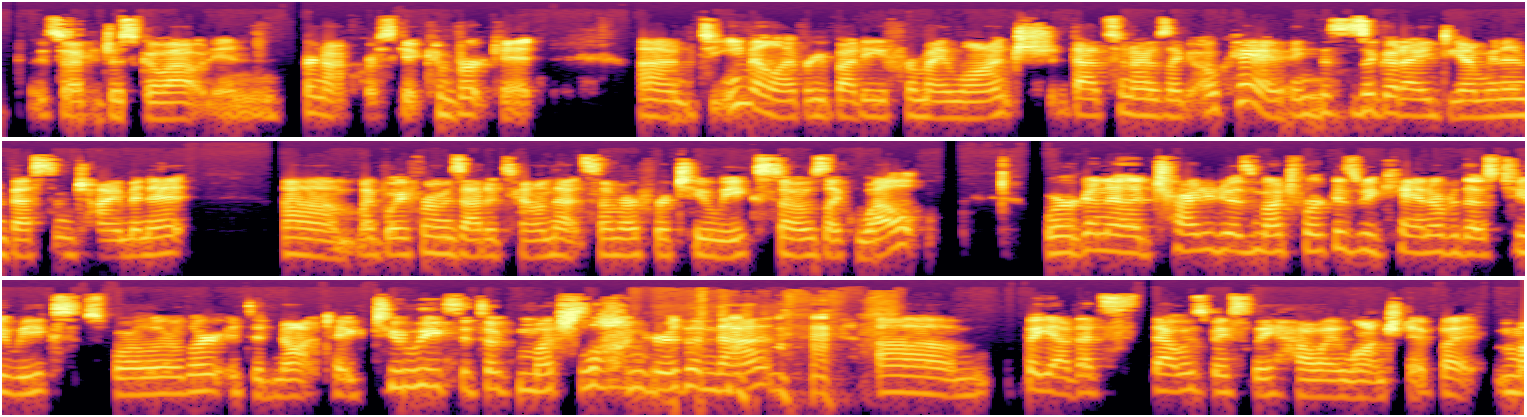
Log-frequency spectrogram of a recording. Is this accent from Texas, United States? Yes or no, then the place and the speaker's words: yes; Texas, United States; now in Boston, United States; I was from Texas and I stopped saying y'all when I moved to Boston.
